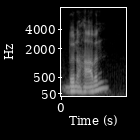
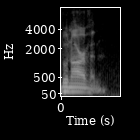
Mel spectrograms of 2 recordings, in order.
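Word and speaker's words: Bunnahabhain: And so I have pronounced it in the past Bunahabin because that's how it's spelled. It is actually pronounced Bunarvin. – Bunarvin. – Not a B anywhere in there. – Not a bit. And no AR in the middle of it either.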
